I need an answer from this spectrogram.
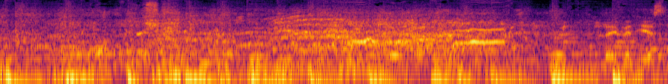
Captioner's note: mumbles, grunts; laughter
